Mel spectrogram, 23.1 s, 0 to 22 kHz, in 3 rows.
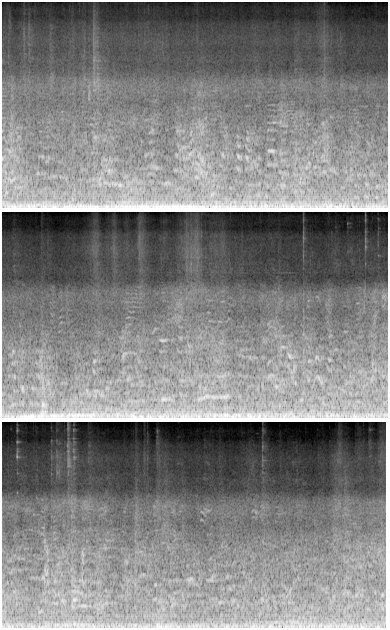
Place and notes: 義成黃昏市場, Taiping Dist., Taichung City - dusk market
in the dusk market, Traffic sound, vendors peddling, Binaural recordings, Sony PCM D100+ Soundman OKM II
